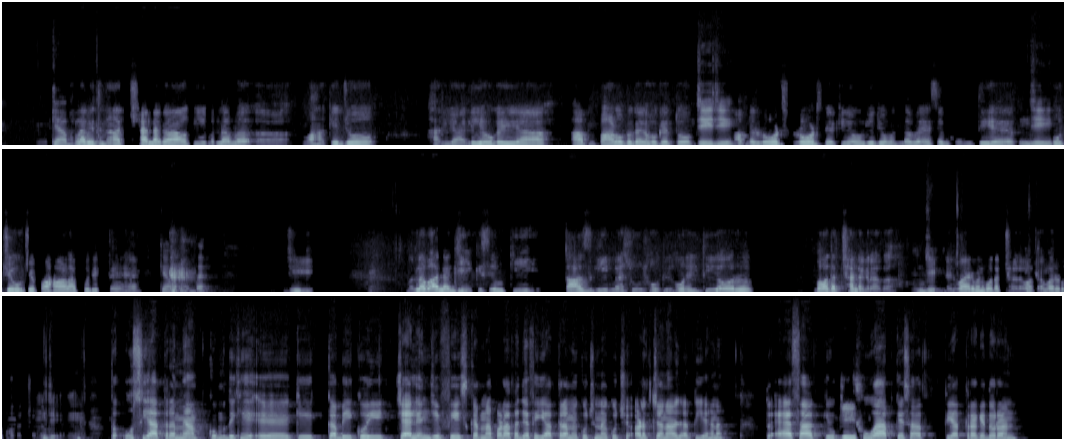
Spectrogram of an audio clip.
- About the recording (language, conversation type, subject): Hindi, podcast, आपकी सबसे यादगार यात्रा कौन सी रही?
- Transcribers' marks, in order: other background noise; static; distorted speech; tapping; in English: "रोड्स-रोड्स"; throat clearing; other noise; in English: "एनवायरनमेंट"; lip smack; in English: "चैलेंज फेस"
